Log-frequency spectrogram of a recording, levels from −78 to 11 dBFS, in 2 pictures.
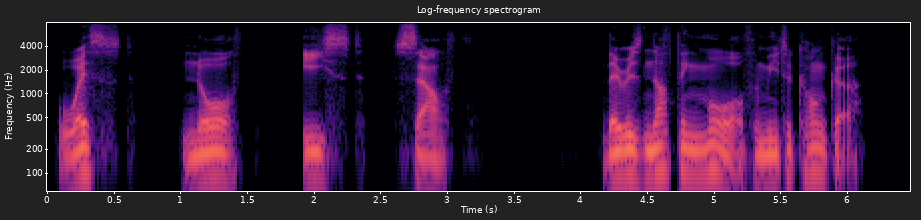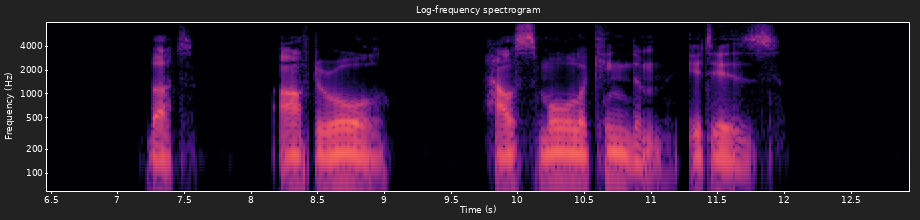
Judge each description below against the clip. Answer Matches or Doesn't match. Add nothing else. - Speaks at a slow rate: Matches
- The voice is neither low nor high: Doesn't match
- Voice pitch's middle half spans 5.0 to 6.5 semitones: Doesn't match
